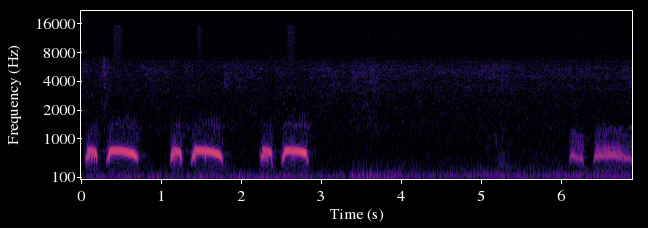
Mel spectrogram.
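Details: Decoy spotted dove used for trapping in U Minh, Khanh Hoa commune, Ca Mau, Vietnam; a three-note bird. Three two-part coos, each a short low note then a longer arched note, followed by a pause and a fourth coo against a faint background hum.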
